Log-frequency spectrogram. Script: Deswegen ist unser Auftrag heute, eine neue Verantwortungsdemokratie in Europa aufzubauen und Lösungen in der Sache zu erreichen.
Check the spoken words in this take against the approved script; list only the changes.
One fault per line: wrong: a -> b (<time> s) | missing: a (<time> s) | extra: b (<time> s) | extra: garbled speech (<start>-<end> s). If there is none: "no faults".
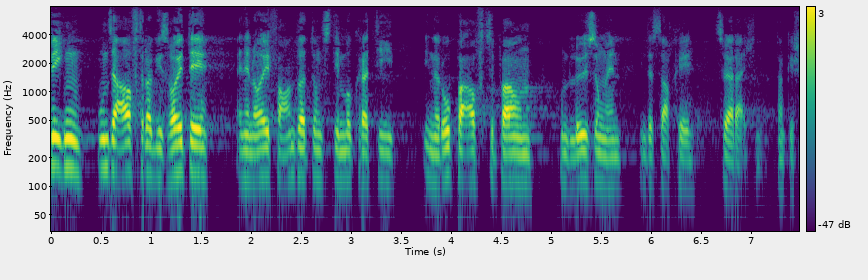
no faults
